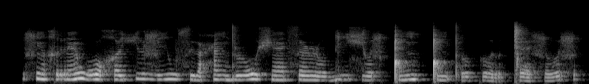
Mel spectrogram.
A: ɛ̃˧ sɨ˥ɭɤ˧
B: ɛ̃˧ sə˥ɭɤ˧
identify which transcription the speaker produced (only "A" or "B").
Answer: B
